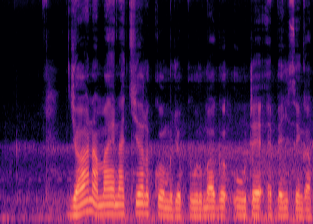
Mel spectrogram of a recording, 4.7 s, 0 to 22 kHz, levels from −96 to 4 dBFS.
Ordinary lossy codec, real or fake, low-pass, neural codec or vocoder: none; real; none; none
